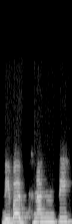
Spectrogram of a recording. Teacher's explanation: Okay, the dha sound, nibad, but it's only a half dha and the dha is joined to na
